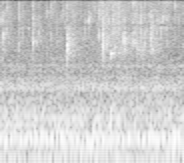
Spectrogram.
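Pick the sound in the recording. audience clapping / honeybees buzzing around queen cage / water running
water running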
